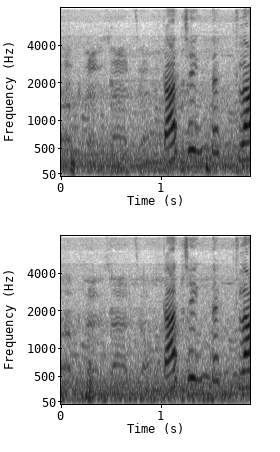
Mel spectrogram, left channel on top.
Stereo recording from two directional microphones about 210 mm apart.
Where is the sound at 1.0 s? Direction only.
55° left (ahead or behind).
